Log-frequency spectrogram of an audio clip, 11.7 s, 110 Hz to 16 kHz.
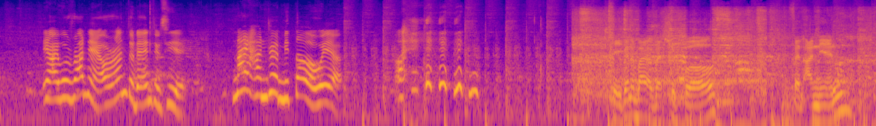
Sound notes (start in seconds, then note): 5.2 laughs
